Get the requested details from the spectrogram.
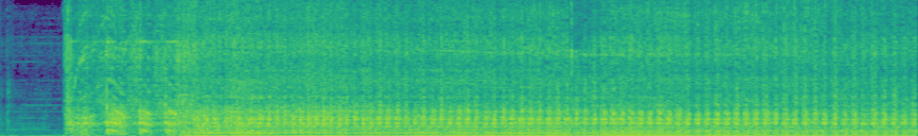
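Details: Engine starts and settles into idle with a steady knocking of roughly three or four raps a second; the origin of the knock is unknown.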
